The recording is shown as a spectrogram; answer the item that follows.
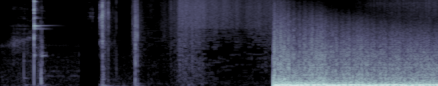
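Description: Sound effects for an animated logo: three short, sharp clinks in the first second and a half, a faint hiss, then about two-thirds of the way in a sudden loud, deep boom that holds on.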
